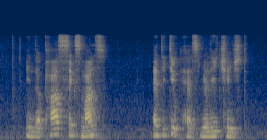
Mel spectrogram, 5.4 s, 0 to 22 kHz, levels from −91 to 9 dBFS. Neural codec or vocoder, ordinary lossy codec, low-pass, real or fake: none; none; none; real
